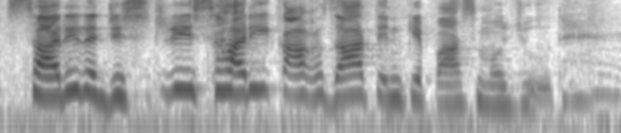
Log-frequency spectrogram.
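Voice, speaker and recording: A woman's voice: sits high, expressive, bright, forceful tone. A woman being interviewed for the news, insistently denying accusations in an indignant tone.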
